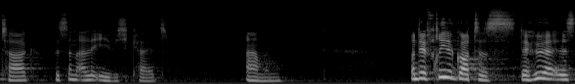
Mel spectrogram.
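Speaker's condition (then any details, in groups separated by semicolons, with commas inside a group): No condition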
